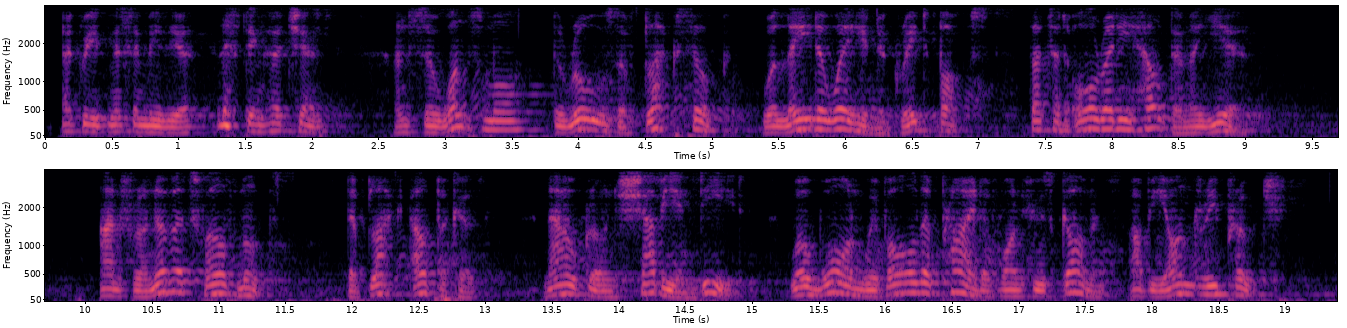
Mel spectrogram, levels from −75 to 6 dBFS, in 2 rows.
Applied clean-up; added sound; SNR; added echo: neural separator model SepFormer DNS4.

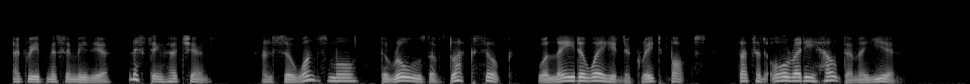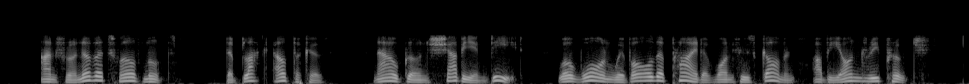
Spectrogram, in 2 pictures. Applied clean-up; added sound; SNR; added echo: neural separator model SepFormer WHAMR!.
